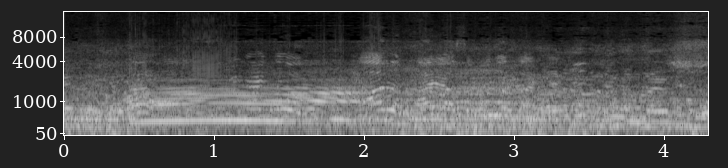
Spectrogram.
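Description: Sahiwal cattle low loudly and close by at a Comilla livestock market, one long drawn-out moo carrying over a steady crowd babble of people talking.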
